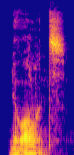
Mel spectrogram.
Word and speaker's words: New Orleans: By the way, you can always tell if someone has ever been to New Orleans because they pronounce it the right way. New Orleans.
